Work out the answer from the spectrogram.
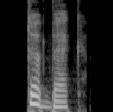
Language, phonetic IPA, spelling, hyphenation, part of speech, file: Hungarian, [ˈtøbːɛk], többek, töb‧bek, noun, Hu-többek.ogg
- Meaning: nominative plural of több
